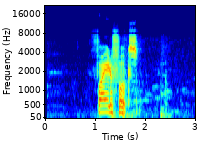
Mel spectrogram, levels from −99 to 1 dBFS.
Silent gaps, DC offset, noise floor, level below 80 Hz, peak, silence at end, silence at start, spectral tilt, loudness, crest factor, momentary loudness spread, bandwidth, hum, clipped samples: none; under 0.1%; -73 dBFS; -60 dBFS; -8 dBFS; 0.65 s; 1.05 s; -2.5 dB/octave; -21 LUFS; 18 dB; 8 LU; 9.6 kHz; none; under 0.1%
